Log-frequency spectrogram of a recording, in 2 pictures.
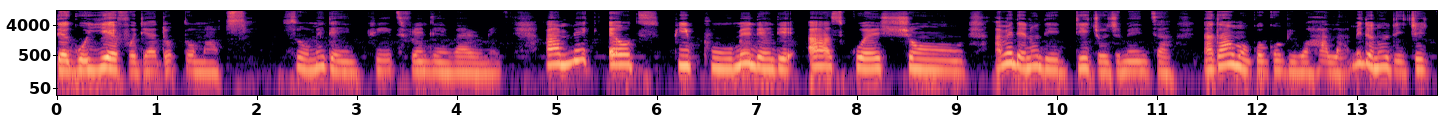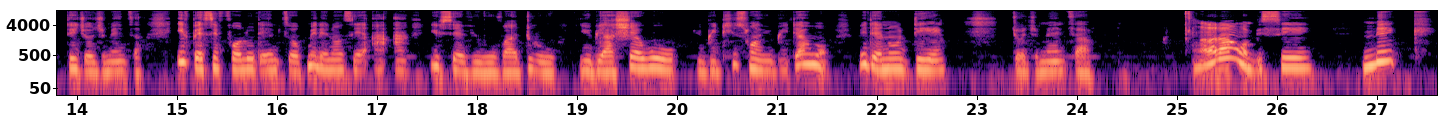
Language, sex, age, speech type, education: Nigerian Pidgin, female, 15-29, spontaneous, tertiary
